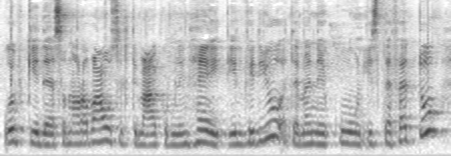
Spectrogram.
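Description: A woman teacher with an Egyptian Arabic accent giving a children's grammar lesson, asking questions and answering them herself, slowing down to spell words out. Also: mid-range voice, lo-fi sound.

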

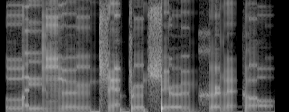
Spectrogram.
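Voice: low-pitched, moderate pace, music in the background. A synthesized robotic voice acting as a spaceship computer, announcing alerts in clipped, evenly spaced words. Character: flat computerized spaceship warning voice. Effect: robotic speech-chip voice, stiff and monotone. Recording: old arcade audio with steady hum.

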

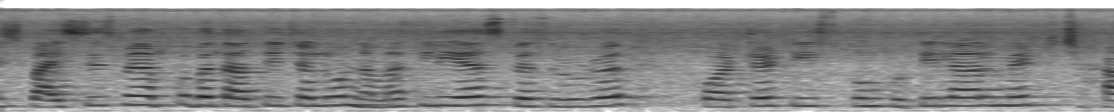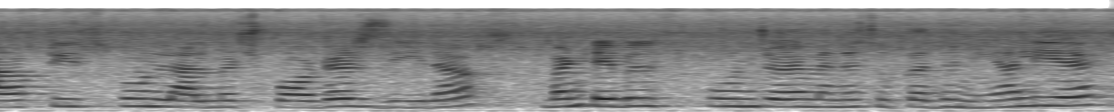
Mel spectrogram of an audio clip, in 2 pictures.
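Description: In a casual cooking demonstration for her channel, a high-pitched woman speaks at normal speed with fairly even intonation, chatting through each step at the stove. Loud sizzling fills the echoey kitchen, leaving a noisy background.

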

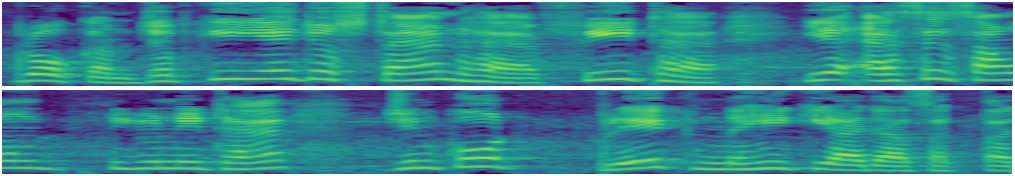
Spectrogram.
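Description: A woman teacher explaining a lesson, slow and deliberate, drawing out words as she reads them aloud. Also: a little high, darkish tone.

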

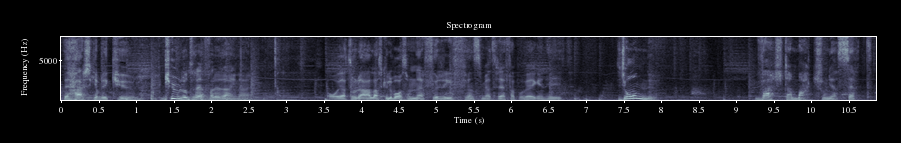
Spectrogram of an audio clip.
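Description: Brief: actor voicing a dry, awkward radio guy with animated pitch. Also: music in the background, lightly acted. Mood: chatty. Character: new radio host in town, wry, mild. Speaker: radio host. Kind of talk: film drama acting.

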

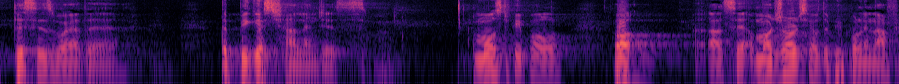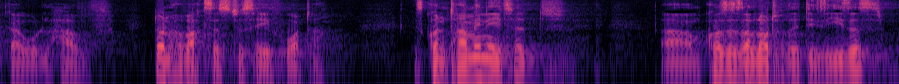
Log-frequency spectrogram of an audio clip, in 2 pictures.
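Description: A young Kenyan-accented man gives a live conference talk on a large, dark auditorium stage with a handheld mic, being humorous and self-deprecating and often restarting his sentences. His fairly low, darkish voice keeps a moderate pace, and the hall adds long reverb.

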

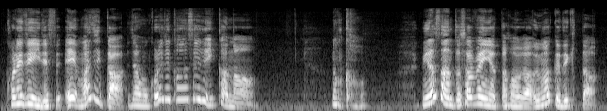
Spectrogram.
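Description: A woman's voice: medium pitch, sing-song, brisk. Bubbly young woman with a Kansai lilt. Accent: Kansai Japanese with Awa dialect touches. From Tokushima, Japan. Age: late teens. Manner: chatty and bubbly, often laughing. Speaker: idol audition livestreamer. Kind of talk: casual livestream chat reading viewer comments.

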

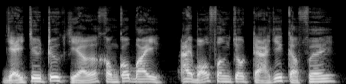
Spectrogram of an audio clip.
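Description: A man's voice: mid-range voice, animated, normal speed, no room sound, natural voice. A man doing a blunt old country mother. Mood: teasing. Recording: dry voice with faint music.

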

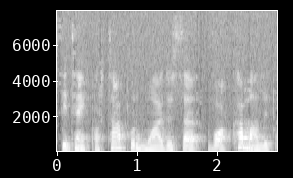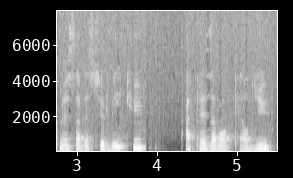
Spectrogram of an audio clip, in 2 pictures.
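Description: A woman reading a children's novel aloud at home, with expressive, lively storytelling, in a dull lo-fi recording. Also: on the low side, moderate pace. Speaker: audiobook reader.

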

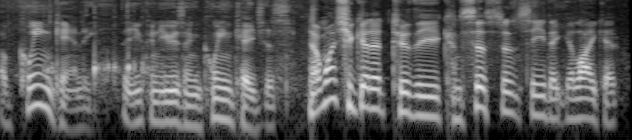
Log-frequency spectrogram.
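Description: With an expressive, mid-range voice at a moderate pace, an older man teaches beekeeping in a casual, chatty vlog and often questions his viewers. The background is noisy. The setting shifts from outdoors by a hive to a covered porch.

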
